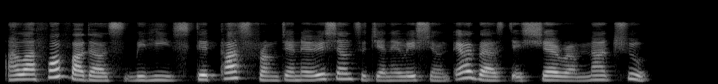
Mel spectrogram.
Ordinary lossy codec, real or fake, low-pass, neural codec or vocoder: none; fake; 7.2 kHz; codec, 16 kHz, 0.5 kbps, FunCodec, trained on Chinese and English, 25 frames a second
